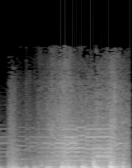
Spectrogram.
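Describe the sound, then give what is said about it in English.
Muffled thumps and scuffling of a struggle as a vampire is thrown to the ground, with a few soft impacts building toward the end, fairly quiet overall. “Suddenly, an arm appears from inside Nick's backpack and grabs him. In a struggle, he throws the vampire to the ground.”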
